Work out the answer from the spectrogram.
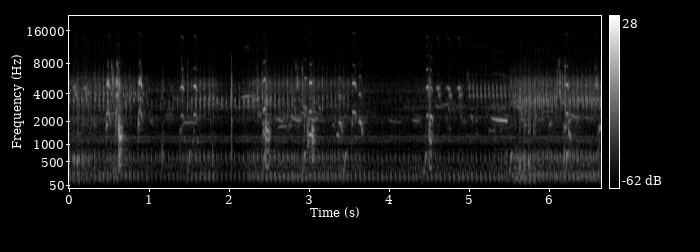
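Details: Sharp-tailed grouse at a courtship display on the American Prairie Reserve, Montana, USA: bursts of hoarse cooing and clucking with sharp, squeaky notes, several birds overlapping and pausing between bursts.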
